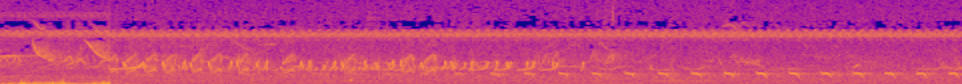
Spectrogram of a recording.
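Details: Planalto Tyrannulet (Phyllomyias fasciatus) in São Mateus do Sul, Paraná, Brazil, giving short, clear whistled notes about three per second after a busy chattering phrase, over a steady high insect whine; a handling thump opens.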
